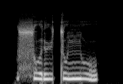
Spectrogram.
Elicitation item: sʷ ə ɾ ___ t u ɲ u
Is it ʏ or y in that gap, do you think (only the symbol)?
y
